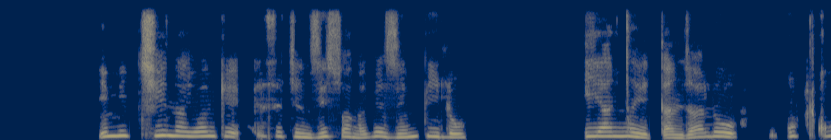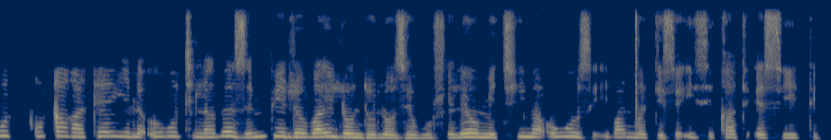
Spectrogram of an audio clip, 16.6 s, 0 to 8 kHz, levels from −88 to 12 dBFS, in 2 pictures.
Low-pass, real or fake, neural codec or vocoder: 7.2 kHz; fake; vocoder, 44.1 kHz, 128 mel bands every 512 samples, BigVGAN v2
